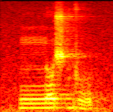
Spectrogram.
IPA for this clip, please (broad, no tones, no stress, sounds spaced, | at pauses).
nː o ʃ ɡ u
